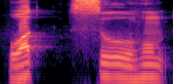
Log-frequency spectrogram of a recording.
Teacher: سین کو باریک سیٹی سے و مدہ ہے، یہاں میم ساکن کا اظہار ہے.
